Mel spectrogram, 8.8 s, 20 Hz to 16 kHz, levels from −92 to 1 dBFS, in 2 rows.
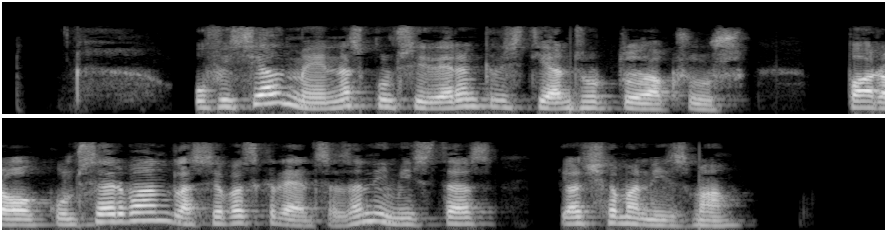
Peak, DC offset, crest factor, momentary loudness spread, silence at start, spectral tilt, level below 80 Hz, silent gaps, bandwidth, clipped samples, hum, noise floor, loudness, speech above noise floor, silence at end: -2 dBFS; under 0.1%; 18 dB; 14 LU; 0.95 s; -5 dB/octave; -64 dBFS; 4.05-4.23 s, 7.09-7.19 s; 8 kHz; under 0.1%; none; -47 dBFS; -19 LUFS; 28 dB; 0.75 s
